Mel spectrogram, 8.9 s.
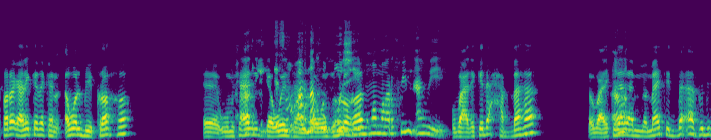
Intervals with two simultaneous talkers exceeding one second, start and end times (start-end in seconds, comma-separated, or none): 2.9-4.7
